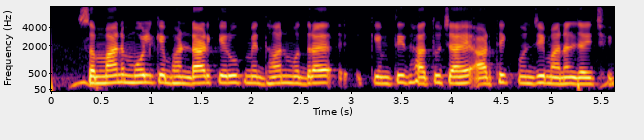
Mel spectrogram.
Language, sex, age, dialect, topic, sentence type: Magahi, male, 31-35, Western, banking, statement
